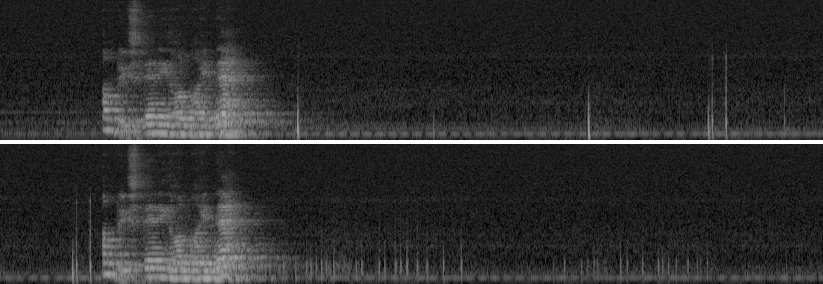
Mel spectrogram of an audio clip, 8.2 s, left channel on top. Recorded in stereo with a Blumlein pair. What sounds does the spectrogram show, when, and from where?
1.0 s a man speaking: 70° right, 1.9 m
